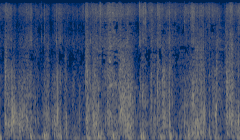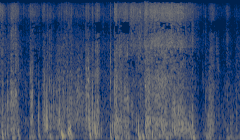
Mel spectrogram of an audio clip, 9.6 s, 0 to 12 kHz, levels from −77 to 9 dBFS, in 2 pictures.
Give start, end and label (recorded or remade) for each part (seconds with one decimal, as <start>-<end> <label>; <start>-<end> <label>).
0.0-9.6 recorded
